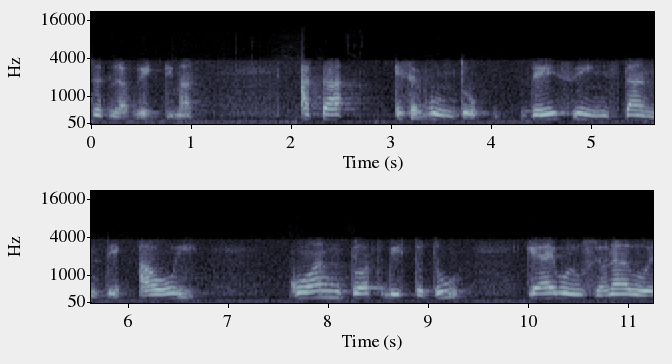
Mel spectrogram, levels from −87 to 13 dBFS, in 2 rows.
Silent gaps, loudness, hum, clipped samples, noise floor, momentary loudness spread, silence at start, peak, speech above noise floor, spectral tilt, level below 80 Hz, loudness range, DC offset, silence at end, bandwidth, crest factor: none; -26 LUFS; none; under 0.1%; -55 dBFS; 9 LU; 0 s; -10 dBFS; 30 dB; -6 dB/octave; -62 dBFS; 2 LU; under 0.1%; 0 s; 4.3 kHz; 16 dB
